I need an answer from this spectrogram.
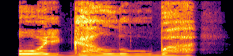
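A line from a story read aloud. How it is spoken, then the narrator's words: Inward moan. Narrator (Russian): застонала я про себя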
